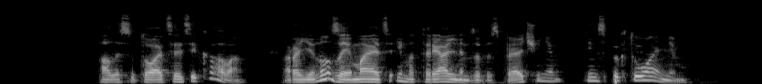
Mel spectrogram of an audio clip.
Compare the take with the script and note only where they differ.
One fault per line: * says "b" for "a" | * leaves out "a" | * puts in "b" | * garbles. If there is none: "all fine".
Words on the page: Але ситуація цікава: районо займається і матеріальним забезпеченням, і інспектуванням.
all fine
